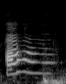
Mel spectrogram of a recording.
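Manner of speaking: sudden high squeal. Real, not acted.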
